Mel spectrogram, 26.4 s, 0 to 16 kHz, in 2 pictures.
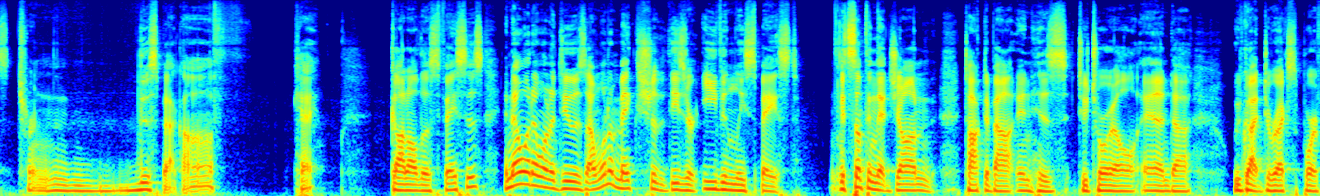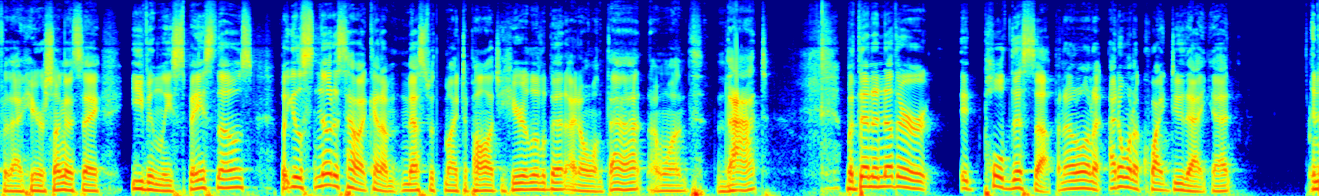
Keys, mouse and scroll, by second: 0.5 click, 0.9 double click, 2.3 alt+click, 5.1 alt+click, 10.9 alt+v, 11.5-13.8 alt+f, 14.7 alt+click, 18.1 click, 19.2 click, 20.3 alt+click, 21.0-21.7 alt+scroll up 1, 22.5 alt+click, 23.8 alt+click.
